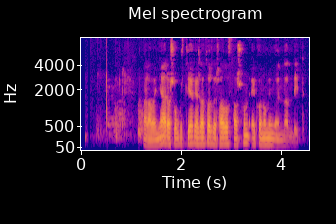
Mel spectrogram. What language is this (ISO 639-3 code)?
eus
